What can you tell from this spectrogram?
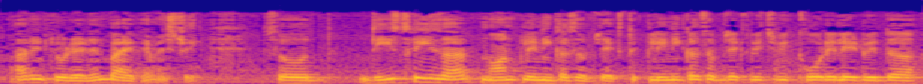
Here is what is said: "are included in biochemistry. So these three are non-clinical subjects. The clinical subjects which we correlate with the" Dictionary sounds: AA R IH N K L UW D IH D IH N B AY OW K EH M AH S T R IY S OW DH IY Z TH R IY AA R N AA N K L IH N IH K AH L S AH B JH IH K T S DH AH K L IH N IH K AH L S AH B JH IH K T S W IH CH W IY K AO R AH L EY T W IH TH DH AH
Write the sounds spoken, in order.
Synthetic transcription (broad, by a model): AA R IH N K L UW D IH D IH N B AY OW K EH M AH S T R IY S OW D IY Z T R IY AA R N AA N K L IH N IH K AH L S AH B JH IH K T S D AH K L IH N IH K AH L S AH B JH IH K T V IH CH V IY K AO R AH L EY T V IH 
